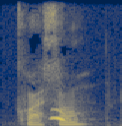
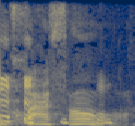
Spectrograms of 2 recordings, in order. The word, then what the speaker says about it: croissant: Sorry, croissant. I said it wrong. That's why she had That's why she didn't get it. – Because I didn't say it in French.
